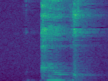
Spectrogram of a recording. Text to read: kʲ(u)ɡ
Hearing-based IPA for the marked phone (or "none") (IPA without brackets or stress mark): u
